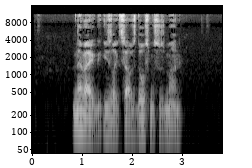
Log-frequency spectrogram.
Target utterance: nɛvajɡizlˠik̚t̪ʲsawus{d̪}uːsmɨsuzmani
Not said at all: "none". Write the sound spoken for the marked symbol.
d̪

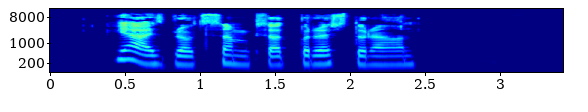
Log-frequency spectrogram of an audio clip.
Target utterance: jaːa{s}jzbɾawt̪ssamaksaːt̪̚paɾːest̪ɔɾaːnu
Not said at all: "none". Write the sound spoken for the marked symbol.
none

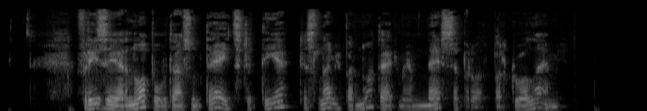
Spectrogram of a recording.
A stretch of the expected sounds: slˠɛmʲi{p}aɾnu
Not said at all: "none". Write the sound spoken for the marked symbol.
p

